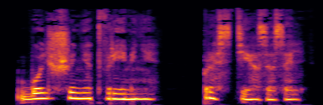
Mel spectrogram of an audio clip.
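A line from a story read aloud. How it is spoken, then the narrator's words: Soft whisper, eyes shut. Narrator (Russian): тихо прошептала она, зажмурившись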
